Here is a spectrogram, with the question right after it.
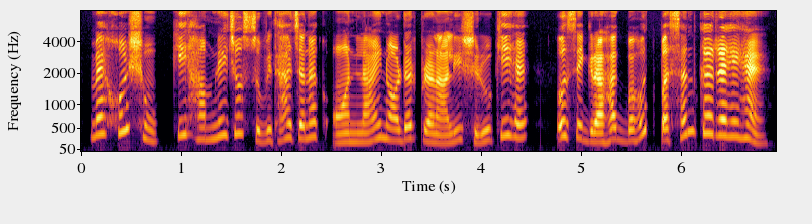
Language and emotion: Hindi, happy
